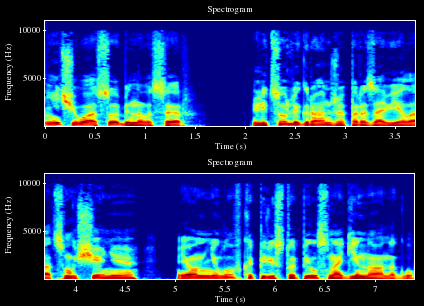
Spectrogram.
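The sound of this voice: Heard against a quiet background, this is an unforced reading voice. The intonation is lively.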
